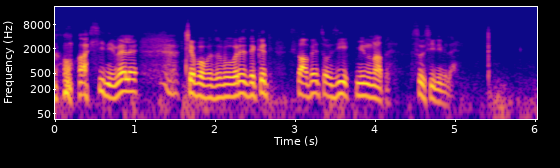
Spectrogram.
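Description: A middle-aged man speaks with animation into a clip-on microphone outdoors.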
